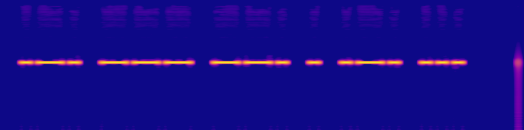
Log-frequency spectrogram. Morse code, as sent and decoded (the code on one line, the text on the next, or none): .-. --- --. .-. ...
ROGERS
